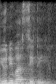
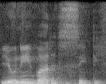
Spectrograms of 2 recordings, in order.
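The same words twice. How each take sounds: First: यूनिवर्सिटी with a clear yu at the start; model pronunciation. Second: यूनिवर्सिटी stretched slowly, yu-ni-ver-si-ti; slow pronunciation demo. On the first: Teacher showing students how यूनिवर्सिटी begins. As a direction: say यूनिवर्सिटी so the yu sound stands out. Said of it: "जैसे देखिए, हम बताते हैं". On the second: Teacher sounding out यूनिवर्सिटी slowly for students. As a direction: draw out यूनिवर्सिटी to show the yu sound. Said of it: "उच्चारण इसका देखिए". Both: Shown as a demonstration.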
